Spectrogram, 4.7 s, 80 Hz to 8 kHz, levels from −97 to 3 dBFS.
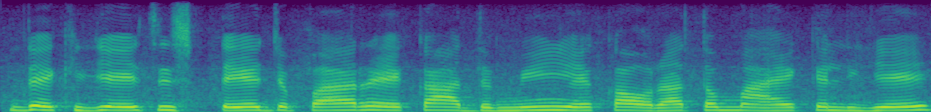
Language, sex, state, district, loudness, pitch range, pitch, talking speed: Hindi, female, Chhattisgarh, Raipur, -14 LUFS, 225-245 Hz, 235 Hz, 130 wpm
